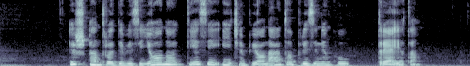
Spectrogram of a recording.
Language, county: Lithuanian, Tauragė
